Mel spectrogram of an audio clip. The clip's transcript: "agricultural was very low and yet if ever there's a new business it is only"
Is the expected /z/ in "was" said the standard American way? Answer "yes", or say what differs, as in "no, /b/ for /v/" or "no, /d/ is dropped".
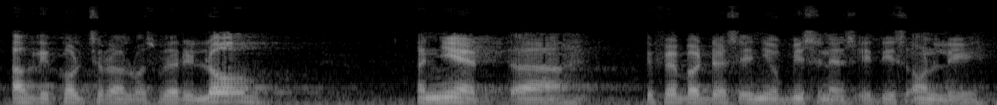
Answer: no, /s/ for /z/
